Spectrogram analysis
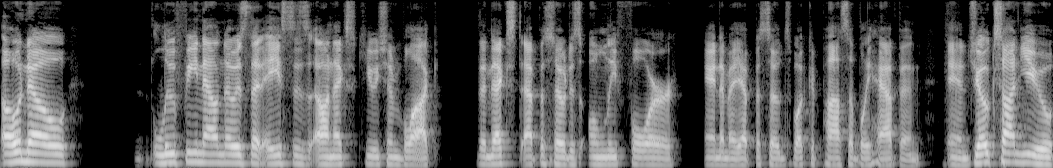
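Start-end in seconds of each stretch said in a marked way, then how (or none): none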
